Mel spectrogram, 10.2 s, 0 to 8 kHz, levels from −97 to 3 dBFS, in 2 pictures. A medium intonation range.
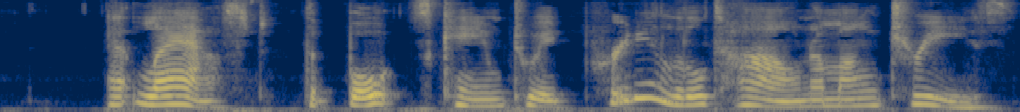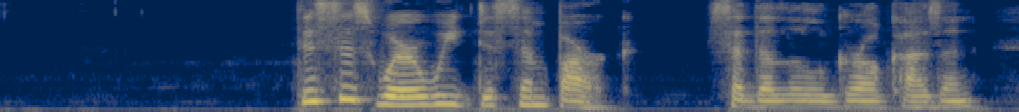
No: wide, 5.8 semitones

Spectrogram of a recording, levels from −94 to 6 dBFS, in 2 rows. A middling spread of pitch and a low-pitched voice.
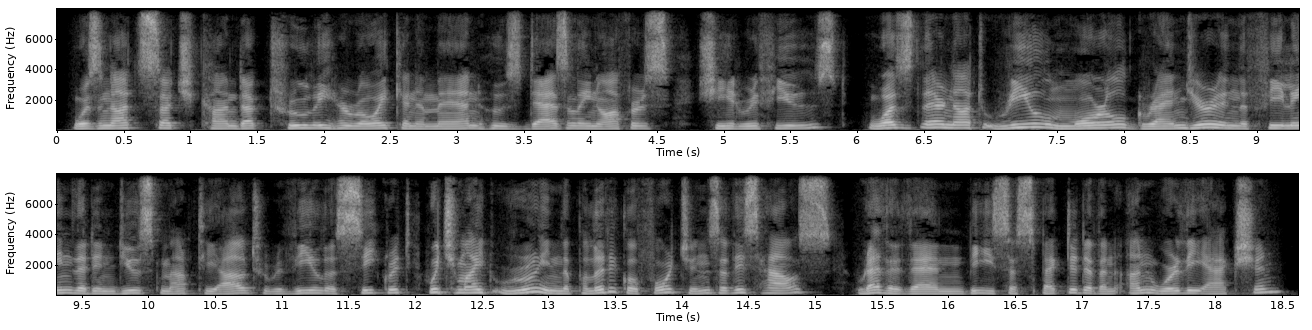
No: average, 3.2 semitones; medium, 155 Hz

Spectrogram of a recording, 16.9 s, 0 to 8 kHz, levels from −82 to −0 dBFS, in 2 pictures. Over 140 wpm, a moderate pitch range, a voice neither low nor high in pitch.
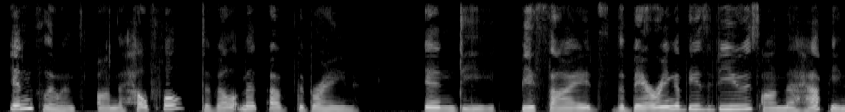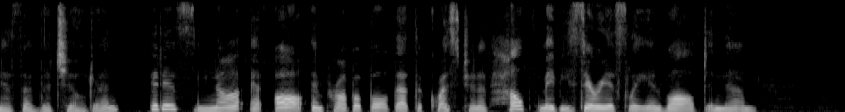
No: slow, 135 wpm; average, 4.3 semitones; medium, 170 Hz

